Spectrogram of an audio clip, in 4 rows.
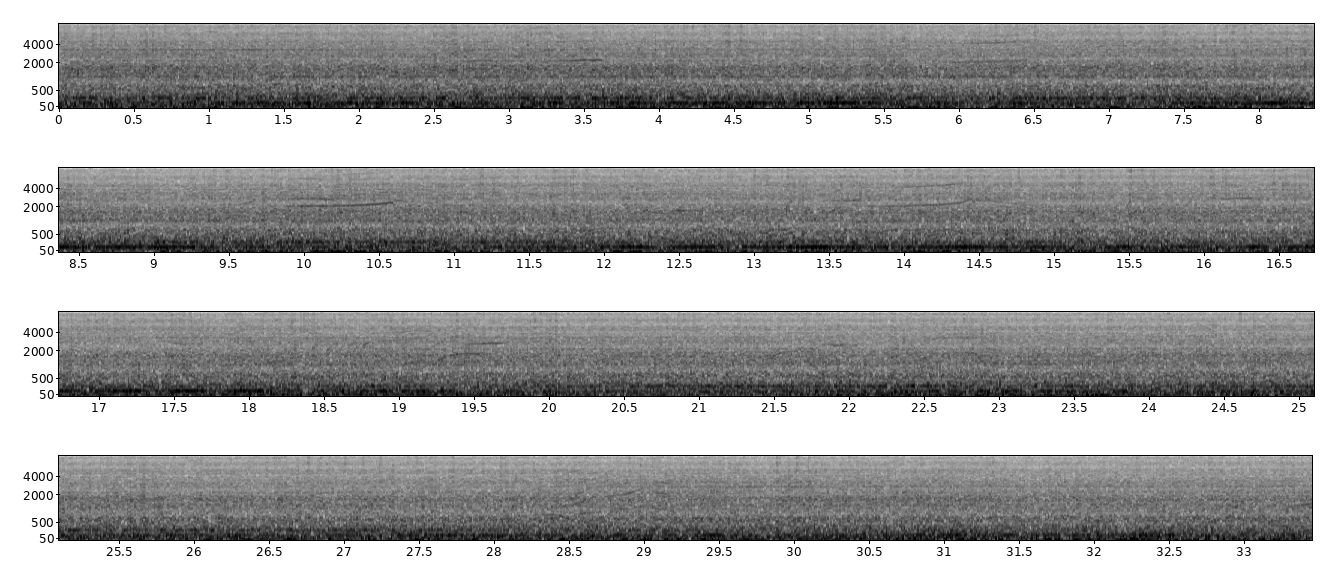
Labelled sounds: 9.8	10.7	killer whale, southern resident, 2.0 to 3.5 kHz
14.0	14.6	killer whale, southern resident, 2.1 to 2.8 kHz
19.3	19.7	killer whale, southern resident, 1.7 to 3.6 kHz

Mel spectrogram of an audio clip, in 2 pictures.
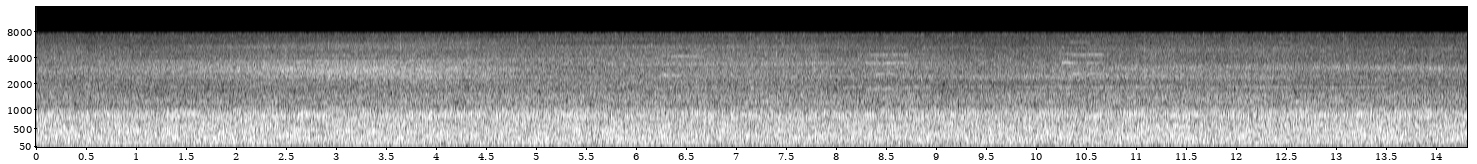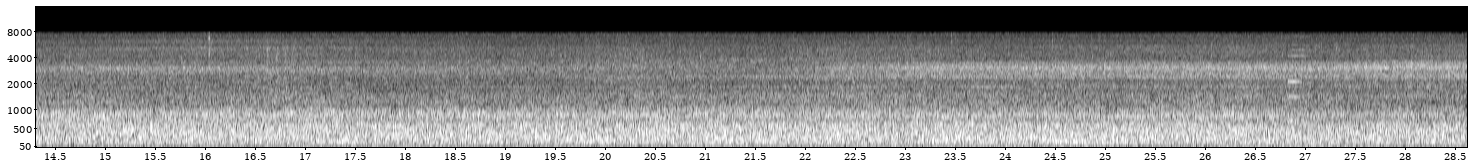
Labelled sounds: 6.2	6.7	killer whale, northern resident, G clan, 2.4 to 4.3 kHz
8.3	8.7	killer whale, northern resident, G clan, 1.7 to 4.4 kHz
10.3	10.7	killer whale, northern resident, G clan, 4.2 to 6.2 kHz

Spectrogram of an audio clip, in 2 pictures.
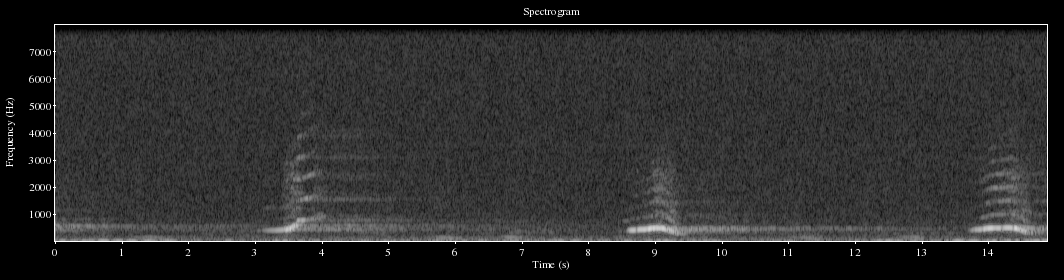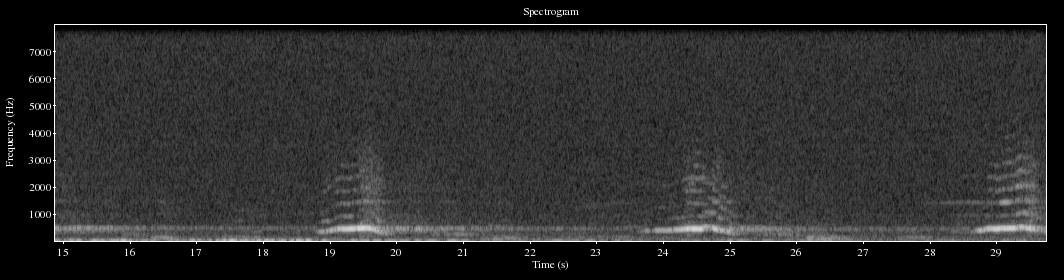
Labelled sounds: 3.3	4.1	humpback whale, 0.80 to 4.4 kHz
8.5	9.3	humpback whale, 0.80 to 2.7 kHz
13.8	14.5	humpback whale, 0.83 to 3.1 kHz
19.0	19.7	humpback whale, 0.80 to 2.9 kHz
24.0	24.8	humpback whale, 0.90 to 2.5 kHz
27.9	29.6	humpback whale, 0.96 to 3.2 kHz

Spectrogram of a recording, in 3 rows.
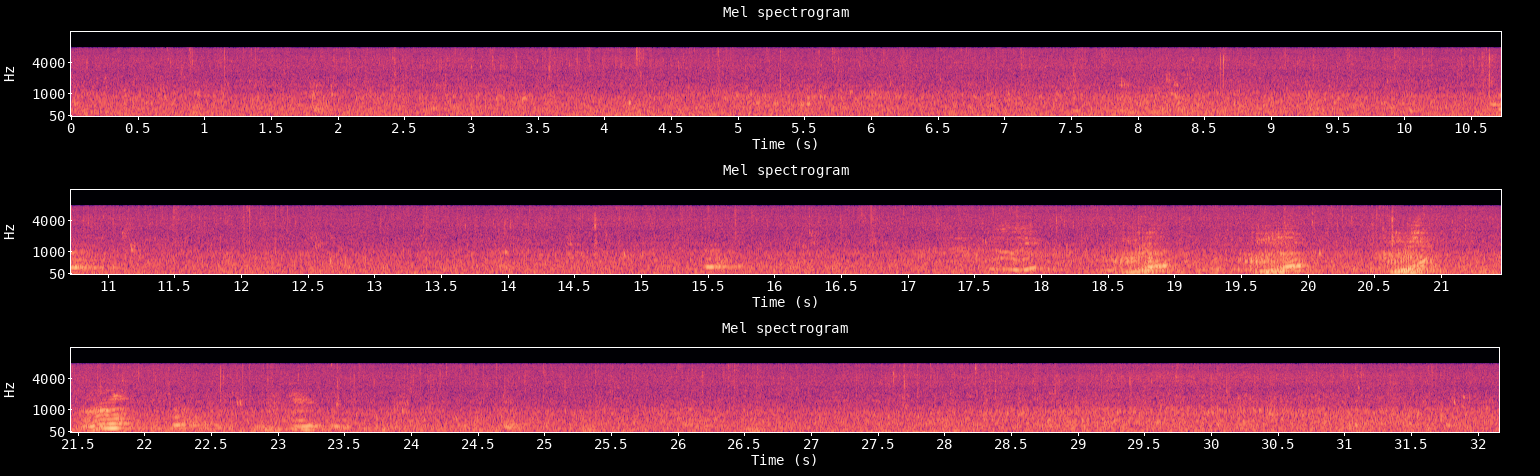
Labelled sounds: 21.5	21.9	humpback whale, 0.88 to 1.1 kHz

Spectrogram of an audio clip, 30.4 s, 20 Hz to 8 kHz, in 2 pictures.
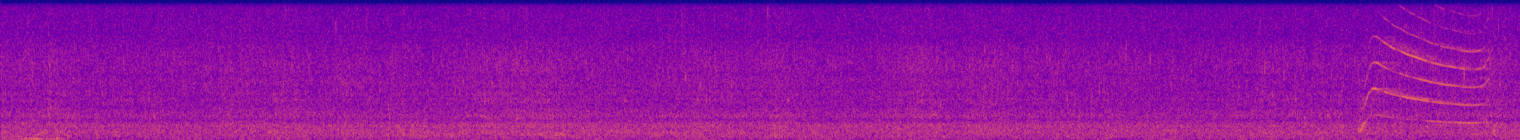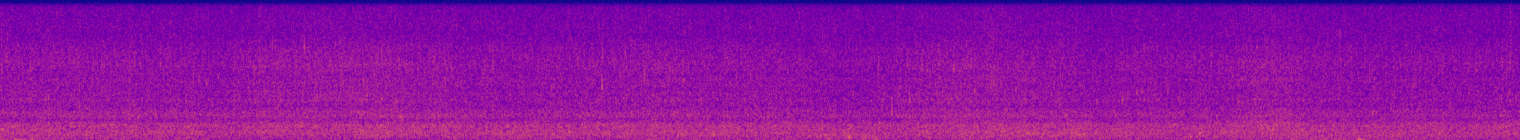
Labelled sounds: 13.6	14.9	killer whale, northern resident, A clan, AA subclan, A04 pod, call N04, 0.94 to 7.7 kHz

